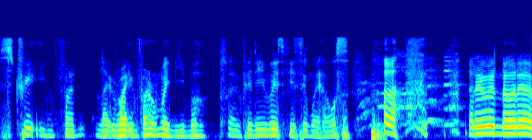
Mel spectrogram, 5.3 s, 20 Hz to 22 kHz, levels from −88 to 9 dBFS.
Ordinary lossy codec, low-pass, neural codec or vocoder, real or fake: Opus, 64 kbps; 7.2 kHz; none; real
